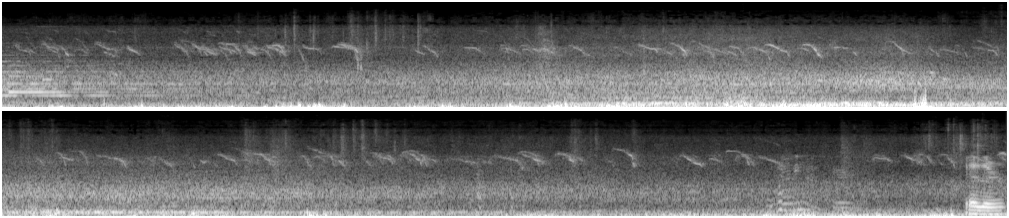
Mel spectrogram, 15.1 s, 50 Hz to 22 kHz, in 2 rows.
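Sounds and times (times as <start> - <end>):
low rumble: 0.0 - 2.6
chickens clucking and chirping: 0.0 - 15.0.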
